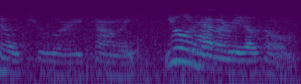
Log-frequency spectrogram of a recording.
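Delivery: low, very soft comforting voice; hushed, gentle promise; tender reassurance. Acted. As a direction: soothe a child quietly. Comforting the wistful child.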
